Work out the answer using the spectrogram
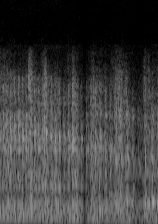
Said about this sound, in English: Oh, there comes Nick now. There's his car coming across the field.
